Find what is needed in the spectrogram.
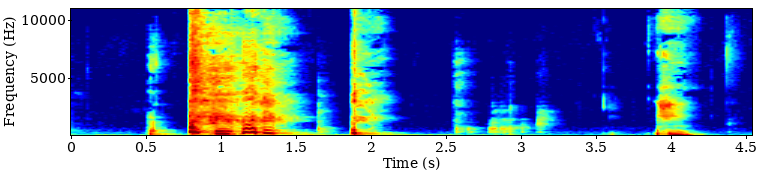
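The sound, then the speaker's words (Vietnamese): A person coughing hard: a few harsh, raspy bursts, one longer rough fit early on, a sharp single cough after it and a final cough near the end, with brief quiet gaps between. “Đấy, vẫn ho lắm.”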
